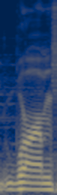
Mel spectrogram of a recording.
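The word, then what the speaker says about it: wyrm: And worm is spelled like the worm for dragon.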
